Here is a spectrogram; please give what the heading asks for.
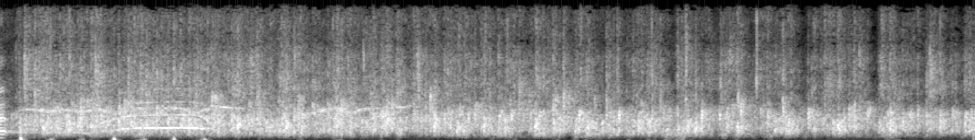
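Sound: applause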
